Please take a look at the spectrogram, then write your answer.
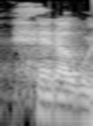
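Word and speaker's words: ה: 화면 좌편에 있는 이 문자의 이름은 해라고 읽으며 소리값은 즉 발음은 흐입니다.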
